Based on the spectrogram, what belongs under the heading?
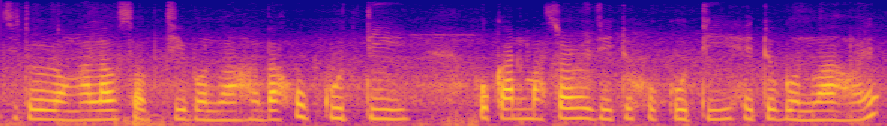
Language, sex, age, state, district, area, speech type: Assamese, female, 30-45, Assam, Morigaon, rural, spontaneous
